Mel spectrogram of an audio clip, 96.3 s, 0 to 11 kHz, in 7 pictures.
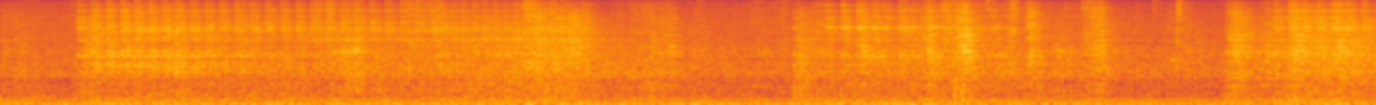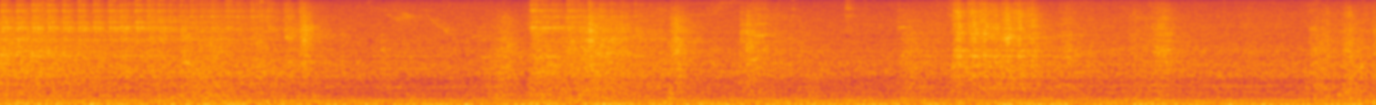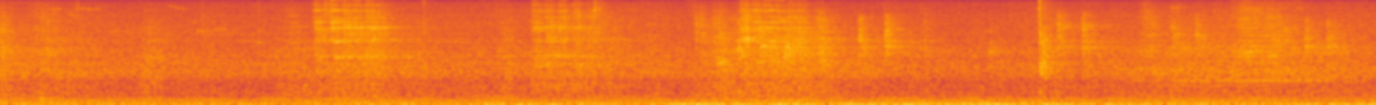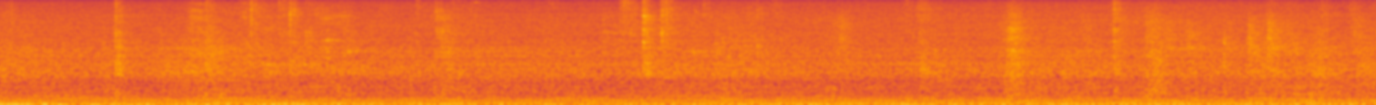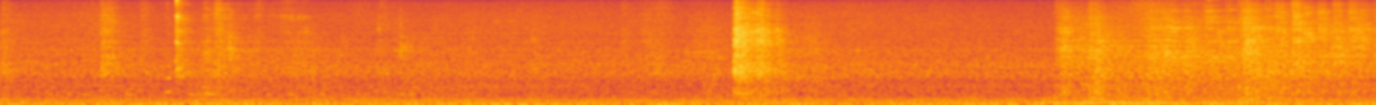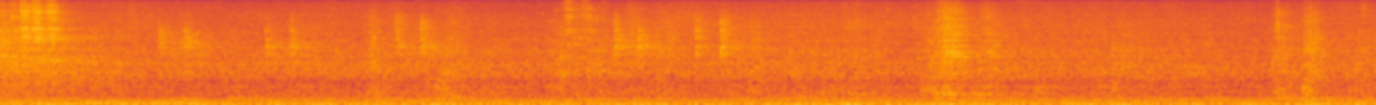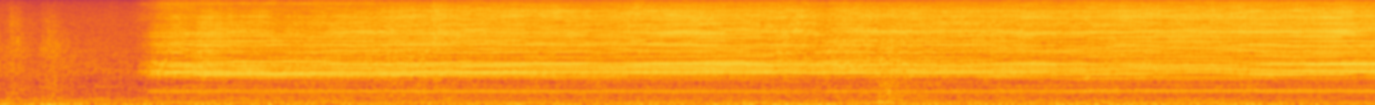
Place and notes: Oliphant St, Poplar, London, UK - RHG #2.1
Recorded with a pair of DPA 4060s and a Marantz PMD661.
